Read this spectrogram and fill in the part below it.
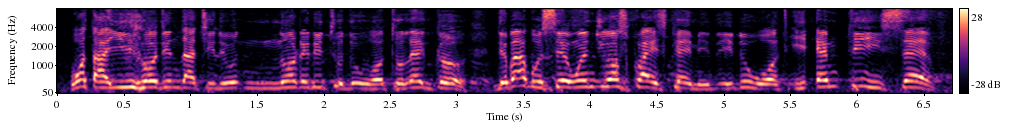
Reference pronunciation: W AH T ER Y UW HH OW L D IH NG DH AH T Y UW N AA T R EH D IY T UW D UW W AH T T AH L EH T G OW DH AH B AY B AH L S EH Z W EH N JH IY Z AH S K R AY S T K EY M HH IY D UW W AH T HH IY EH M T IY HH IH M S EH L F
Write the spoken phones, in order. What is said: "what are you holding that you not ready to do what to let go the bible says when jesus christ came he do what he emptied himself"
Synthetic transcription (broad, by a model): W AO T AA Y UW HH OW D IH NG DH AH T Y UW N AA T R EH D IY T UW D UW W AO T T AH L EH T G OW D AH B AY B AH L S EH W EH N JH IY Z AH S K R AY S T K EY M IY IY D UW W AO T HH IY EH M T IY HH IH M S EH L F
